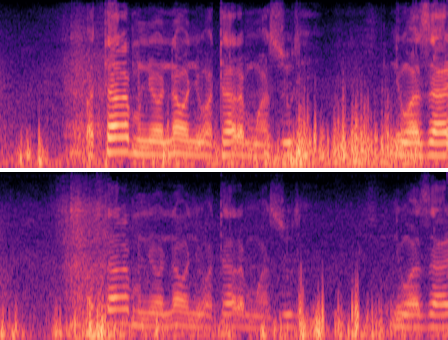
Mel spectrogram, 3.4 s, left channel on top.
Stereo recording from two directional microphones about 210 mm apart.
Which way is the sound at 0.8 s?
50° left (ahead or behind).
